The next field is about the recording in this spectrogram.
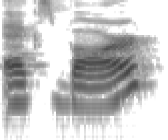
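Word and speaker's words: x̄: this x with a line over top it's pronounced this way this is the way you say it x bar and it means sample mean all right so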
